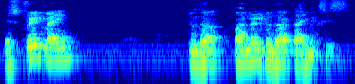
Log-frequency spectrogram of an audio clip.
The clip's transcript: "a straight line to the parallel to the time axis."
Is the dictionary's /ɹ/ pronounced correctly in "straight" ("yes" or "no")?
yes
